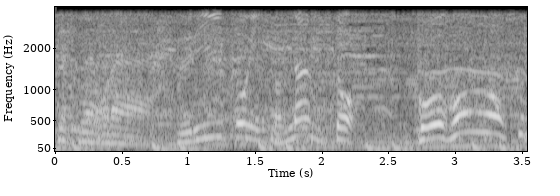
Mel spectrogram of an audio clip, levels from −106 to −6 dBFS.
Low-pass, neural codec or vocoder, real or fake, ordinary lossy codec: 3.6 kHz; none; real; none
